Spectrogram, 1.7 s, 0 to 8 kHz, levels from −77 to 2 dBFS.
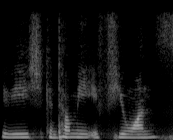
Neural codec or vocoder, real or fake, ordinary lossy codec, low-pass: codec, 24 kHz, 0.5 kbps, DualCodec; fake; none; 7.2 kHz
